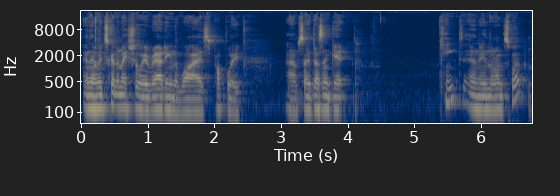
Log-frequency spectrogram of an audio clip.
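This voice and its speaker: A man narrating a hands-on assembly tutorial in a casual, careful, unscripted way, pausing as he works. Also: medium pitch, darkish tone. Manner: unscripted, careful, halting while working with hands. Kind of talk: casual step-by-step instructional narration. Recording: background noise with clicks and handling sounds.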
